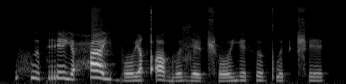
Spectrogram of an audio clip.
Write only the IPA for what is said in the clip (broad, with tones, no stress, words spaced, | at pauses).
xʷɪ˥˨pre˥˨j ħa˥˨j boː˨˦jqʼɔ˥˨ɡʊ˨˦ ze˨ʈ͡ʂʰoː˨˦ jɪ˦θʊ˥˨kʷʼɪ˥˨θ ʈ͡ʂʰɪ˦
